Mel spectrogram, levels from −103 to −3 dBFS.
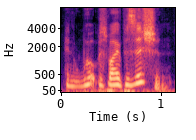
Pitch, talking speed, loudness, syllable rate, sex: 175 Hz, 260 wpm, -17 LUFS, 6.7 syllables/s, male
